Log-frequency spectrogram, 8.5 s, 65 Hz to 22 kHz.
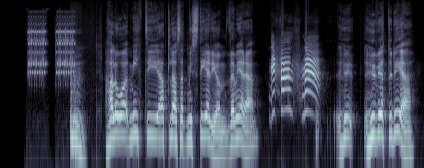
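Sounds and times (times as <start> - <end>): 
electronic telephone ringing: 0.6 - 1.5
speech: 1.4 - 5.2, 6.8 - 8.3.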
